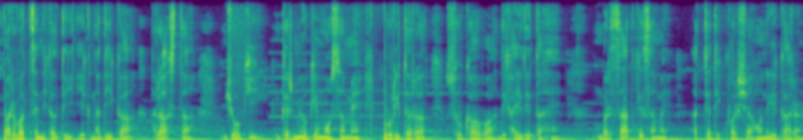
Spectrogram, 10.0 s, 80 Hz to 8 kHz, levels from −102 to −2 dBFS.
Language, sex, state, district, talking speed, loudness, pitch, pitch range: Hindi, male, Uttar Pradesh, Etah, 165 wpm, -18 LUFS, 130 Hz, 125-130 Hz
